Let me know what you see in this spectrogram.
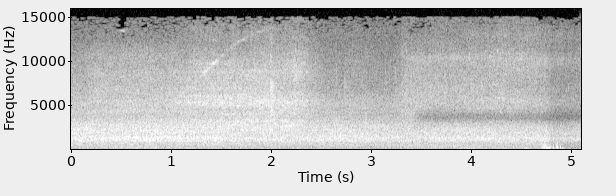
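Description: Steady rumble of a passenger train's coaches running over the rails as they move away, with the high hiss dying off about three seconds in. A brief low thump near the end.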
